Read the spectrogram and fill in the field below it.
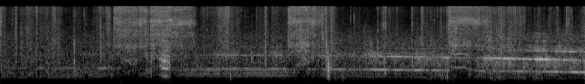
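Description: Leafy branches rustle as they are pulled.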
